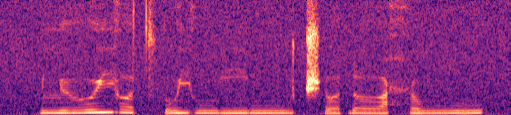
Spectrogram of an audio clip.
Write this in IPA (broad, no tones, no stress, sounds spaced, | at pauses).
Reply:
lʲ ʊː j ɤ t͡sʼ u j uː ŋ uː t͡ʃʼ ɤ ɗ ɤː ħ uː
